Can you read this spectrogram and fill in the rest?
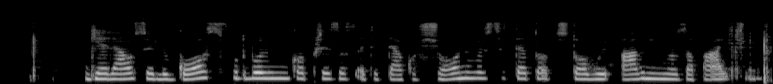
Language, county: Lithuanian, Vilnius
